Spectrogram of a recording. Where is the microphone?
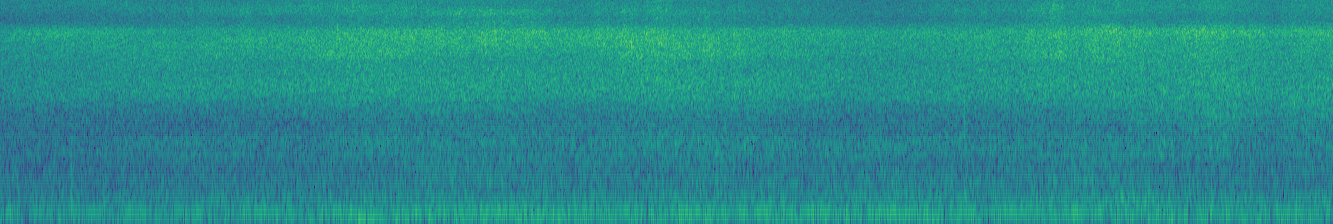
on a street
